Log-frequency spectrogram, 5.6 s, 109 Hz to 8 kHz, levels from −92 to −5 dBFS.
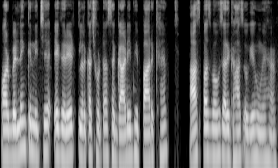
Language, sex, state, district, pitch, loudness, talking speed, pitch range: Hindi, male, Jharkhand, Palamu, 145 Hz, -21 LUFS, 225 wpm, 140-155 Hz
